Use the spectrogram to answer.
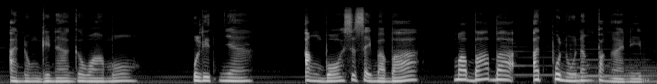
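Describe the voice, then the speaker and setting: With music under her voice, a woman narrates a scripted romance drama in a low, slightly mellow voice. Her storytelling is solemn and emotive.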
